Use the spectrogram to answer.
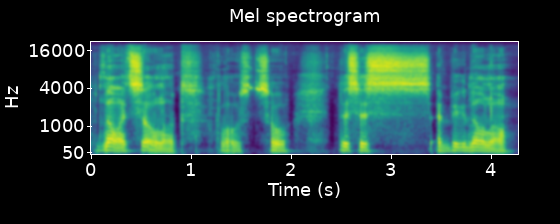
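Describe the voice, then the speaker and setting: Slow, gravelly man reviewing gear. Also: medium pitch, fairly even intonation, darkish tone, dry recording, clean studio sound. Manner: hesitant, halting, non-native phrasing. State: sick, rough voice. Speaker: flashlight reviewer. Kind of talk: casual product review.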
